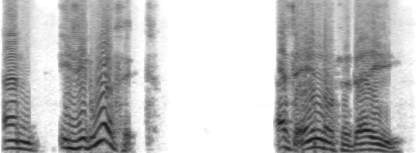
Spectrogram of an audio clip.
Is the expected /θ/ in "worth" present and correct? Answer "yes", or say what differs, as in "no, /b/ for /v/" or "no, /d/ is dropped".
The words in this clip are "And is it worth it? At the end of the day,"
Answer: yes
